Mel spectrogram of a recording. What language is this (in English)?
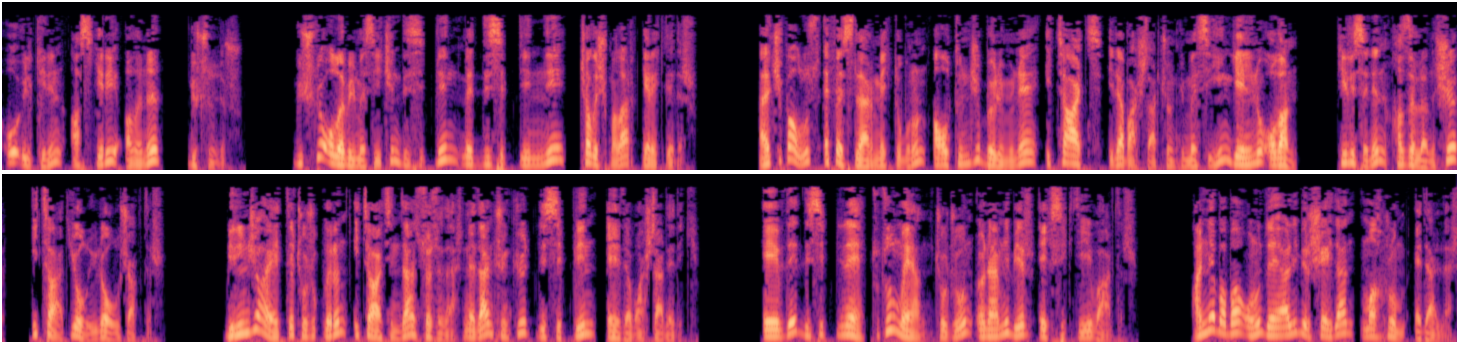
Turkish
